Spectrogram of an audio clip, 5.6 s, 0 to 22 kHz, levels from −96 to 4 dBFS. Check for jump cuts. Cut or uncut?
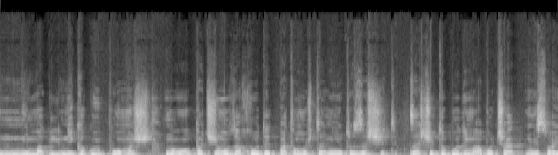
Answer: cut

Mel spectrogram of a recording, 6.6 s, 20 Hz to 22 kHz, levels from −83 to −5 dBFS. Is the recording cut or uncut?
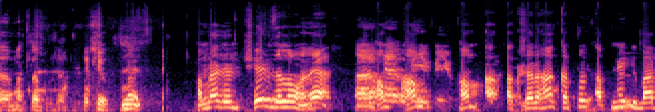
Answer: cut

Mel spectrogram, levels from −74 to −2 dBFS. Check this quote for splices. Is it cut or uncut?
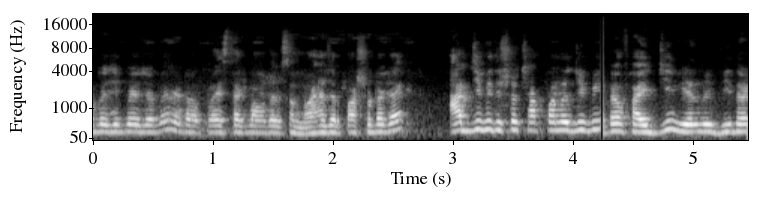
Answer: cut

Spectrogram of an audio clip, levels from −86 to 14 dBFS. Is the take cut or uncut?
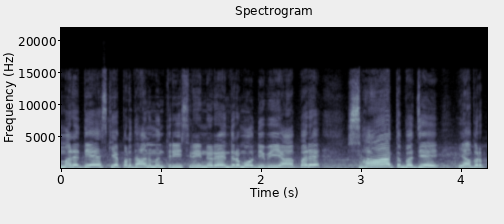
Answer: uncut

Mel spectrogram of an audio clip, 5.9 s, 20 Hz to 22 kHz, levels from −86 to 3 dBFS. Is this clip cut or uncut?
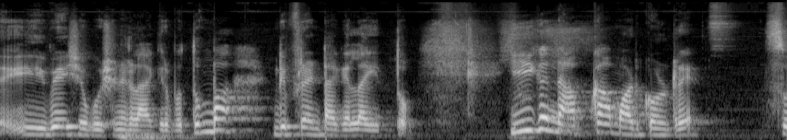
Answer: uncut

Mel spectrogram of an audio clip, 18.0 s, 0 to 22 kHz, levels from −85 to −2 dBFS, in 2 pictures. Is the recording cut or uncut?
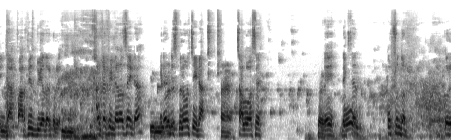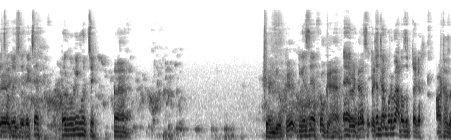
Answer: uncut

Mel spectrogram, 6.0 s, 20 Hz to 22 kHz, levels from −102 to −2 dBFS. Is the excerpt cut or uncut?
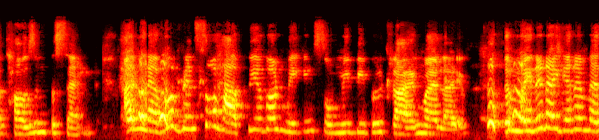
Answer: cut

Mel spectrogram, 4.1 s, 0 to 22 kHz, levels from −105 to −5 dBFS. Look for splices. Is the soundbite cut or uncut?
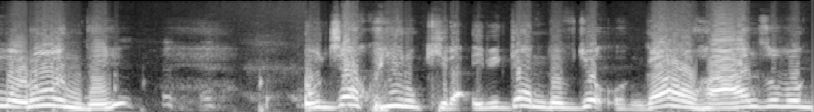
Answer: uncut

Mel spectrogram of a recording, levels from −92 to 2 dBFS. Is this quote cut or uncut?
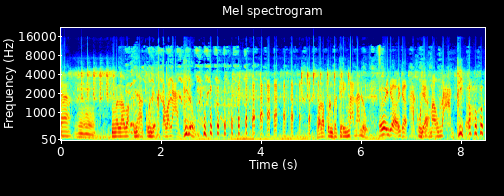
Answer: uncut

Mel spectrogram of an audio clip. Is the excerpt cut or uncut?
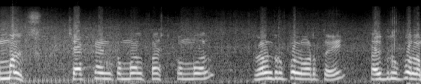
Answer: uncut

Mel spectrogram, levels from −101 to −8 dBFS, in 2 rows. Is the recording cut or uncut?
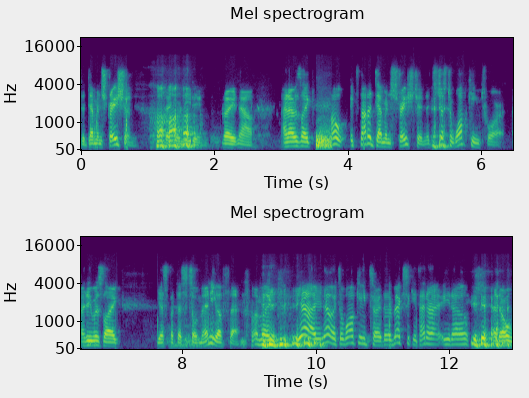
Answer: uncut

